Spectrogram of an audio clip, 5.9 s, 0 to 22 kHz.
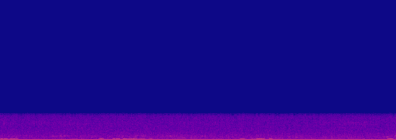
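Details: Newborn Siberian cat kittens, five days old, of the Caleana litter in 2012, utter several faint, quavering mews in short clusters, with a low steady hum running beneath.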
